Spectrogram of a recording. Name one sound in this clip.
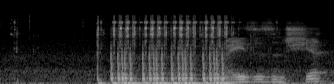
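A stone monster roars loudly.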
